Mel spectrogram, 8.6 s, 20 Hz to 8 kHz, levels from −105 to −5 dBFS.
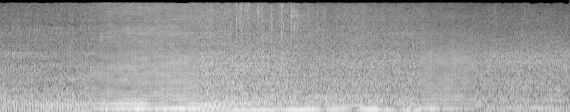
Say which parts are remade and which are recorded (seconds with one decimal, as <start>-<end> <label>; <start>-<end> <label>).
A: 0.0-1.4 recorded; 1.4-3.0 remade; 3.0-6.3 recorded; 6.3-7.1 remade; 7.1-8.6 recorded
